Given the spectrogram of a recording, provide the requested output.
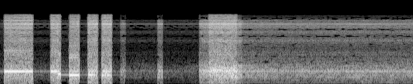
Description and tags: TV Break
The sound of a TV having an Error and then smashing.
